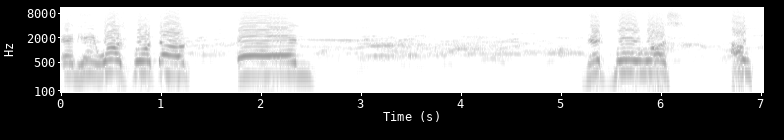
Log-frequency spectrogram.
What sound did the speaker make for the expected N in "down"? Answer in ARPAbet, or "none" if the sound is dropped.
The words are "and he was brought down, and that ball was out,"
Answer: N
